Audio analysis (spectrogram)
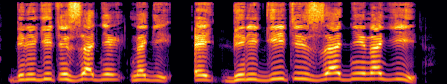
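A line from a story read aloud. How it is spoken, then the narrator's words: Loud pained shouting. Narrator (Russian): скорчившийся человек громко кричал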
